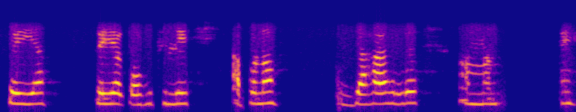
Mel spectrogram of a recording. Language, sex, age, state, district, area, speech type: Odia, female, 45-60, Odisha, Sundergarh, rural, conversation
